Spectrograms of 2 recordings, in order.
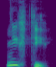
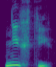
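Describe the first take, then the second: First: The middle h sound is weakened. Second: The same.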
